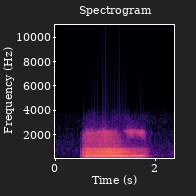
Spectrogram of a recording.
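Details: Dog in Romania snoring indoors, a single sustained, nasal, buzzing groan over about one and a half seconds, even and low-pitched, fading out at the end; nothing else audible.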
